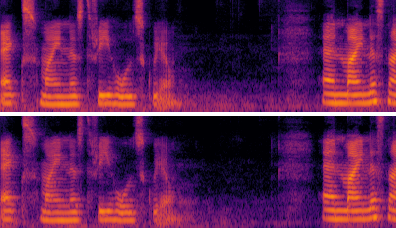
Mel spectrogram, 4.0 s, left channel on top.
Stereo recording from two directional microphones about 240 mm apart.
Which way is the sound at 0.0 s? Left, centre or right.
Left.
